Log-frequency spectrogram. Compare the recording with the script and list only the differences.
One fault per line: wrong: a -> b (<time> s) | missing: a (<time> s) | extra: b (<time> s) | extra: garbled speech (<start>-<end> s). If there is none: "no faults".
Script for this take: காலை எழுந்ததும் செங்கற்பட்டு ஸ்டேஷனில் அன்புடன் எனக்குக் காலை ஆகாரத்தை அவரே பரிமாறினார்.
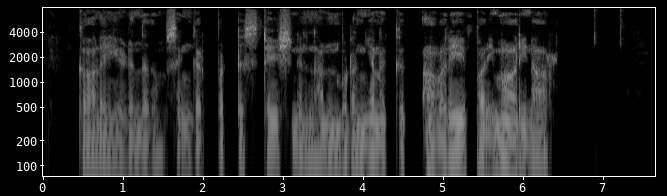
missing: காலை ஆகாரத்தை (4.5 s)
